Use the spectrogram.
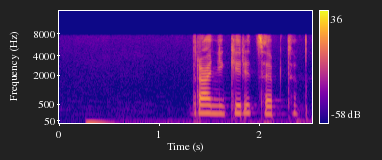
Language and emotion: Russian, neutral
